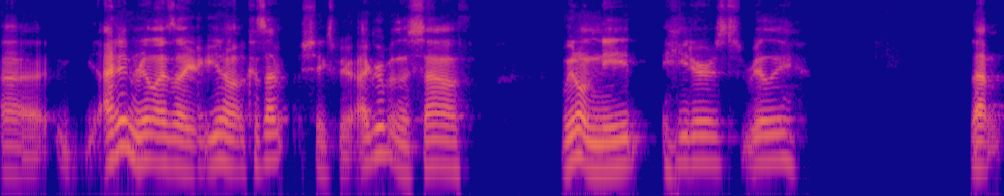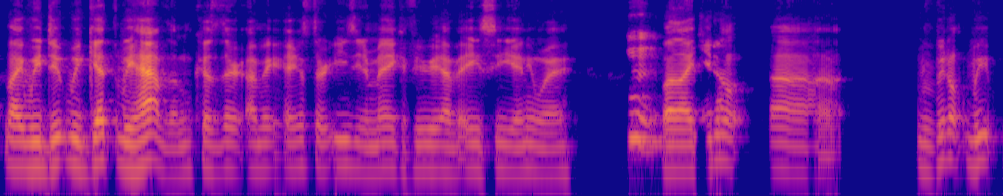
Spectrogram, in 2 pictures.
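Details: Adult man with Tourette syndrome; recurring vocal tic of the word "Shakespeare" interjected into ordinary speech, plus other word tics and shouting tics; vocal tic.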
